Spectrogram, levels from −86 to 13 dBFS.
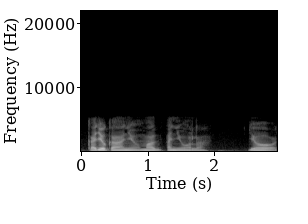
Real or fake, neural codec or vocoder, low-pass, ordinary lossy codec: real; none; 5.4 kHz; none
